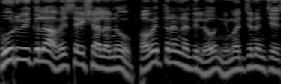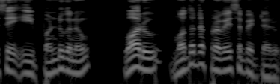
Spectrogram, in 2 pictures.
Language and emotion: Telugu, neutral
